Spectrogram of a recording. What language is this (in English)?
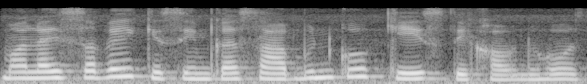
Nepali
